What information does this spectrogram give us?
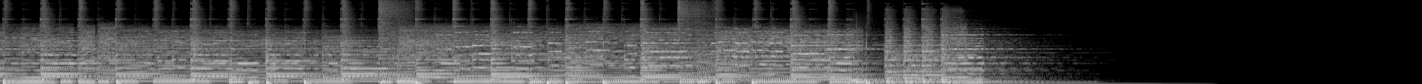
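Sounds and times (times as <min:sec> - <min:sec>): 
rock groove music: 0:00.0 - 0:10.2.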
